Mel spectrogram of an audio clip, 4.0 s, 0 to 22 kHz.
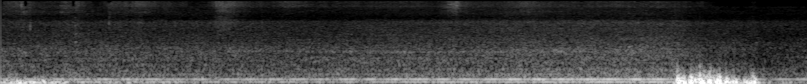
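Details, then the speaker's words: Dometic NXT 15000 BTU RV air conditioner on a 1500 W inverter and lithium battery, without Easy Start 364: fan hums steadily, then compressor groans, fails to start and faults the inverter; fan only. "so as you can see was running the fan just fine but as soon as that compressor went to kick in without the 360 for easy start the the fan just completely stopped and it was just trying to start the compressor but could not do it and sent the inverter into a fault"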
